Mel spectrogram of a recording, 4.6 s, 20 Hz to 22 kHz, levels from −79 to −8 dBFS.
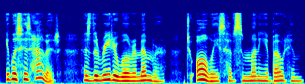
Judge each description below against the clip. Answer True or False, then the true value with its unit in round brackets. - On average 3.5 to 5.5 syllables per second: False (6.1 syllables/s)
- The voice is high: True (200 Hz)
